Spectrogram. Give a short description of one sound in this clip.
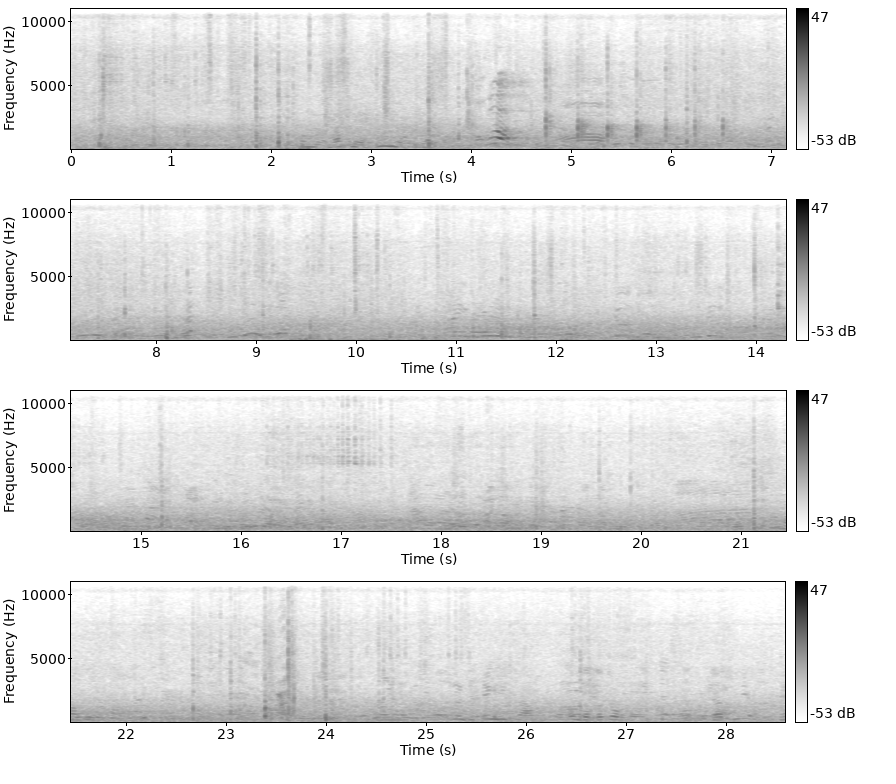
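Tennis balls are struck with rackets in sharp pops.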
